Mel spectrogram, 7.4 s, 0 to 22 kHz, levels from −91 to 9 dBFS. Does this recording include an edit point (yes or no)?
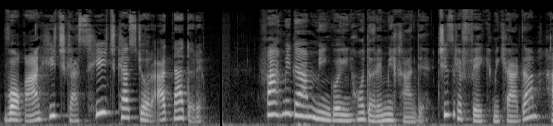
yes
